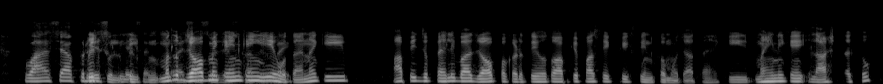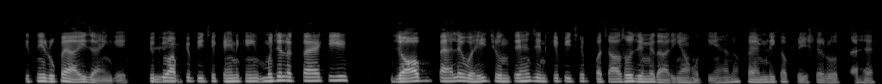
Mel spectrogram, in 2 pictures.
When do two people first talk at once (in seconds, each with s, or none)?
0.8 s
